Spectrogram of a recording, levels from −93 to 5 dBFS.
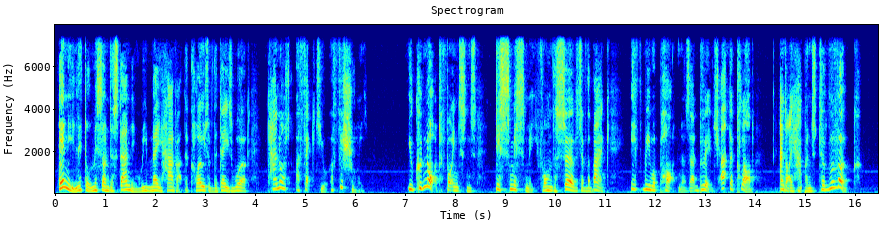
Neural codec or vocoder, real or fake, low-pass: codec, 16 kHz in and 24 kHz out, 2.2 kbps, FireRedTTS-2 codec; fake; 7.2 kHz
